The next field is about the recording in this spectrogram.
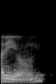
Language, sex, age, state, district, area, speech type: Sanskrit, male, 18-30, Rajasthan, Jaipur, urban, conversation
